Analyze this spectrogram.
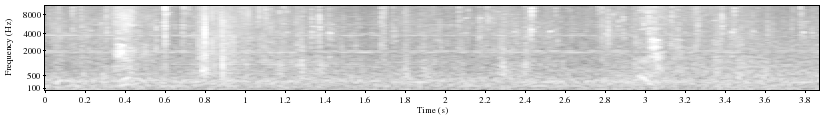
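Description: A rope creaks and rattles as someone climbs it.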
